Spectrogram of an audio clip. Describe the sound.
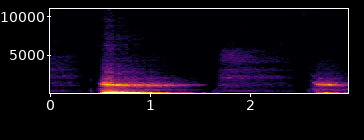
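A person demonstrates slow, deep breathing, imitating how the man who helps them with their breathing breathes: a long, heavy exhale, then a softer drawn-in breath, and the start of another exhale. No one speaks.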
